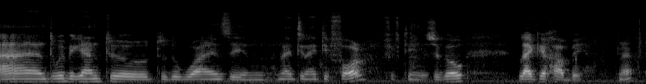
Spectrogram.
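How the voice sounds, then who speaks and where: In a flat monotone, a man speaks at a medium pitch and a moderate pace. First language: Catalan or Spanish. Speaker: winemaker. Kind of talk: interview. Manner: halting.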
